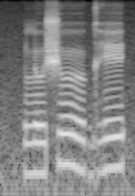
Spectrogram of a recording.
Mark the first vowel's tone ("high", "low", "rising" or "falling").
low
